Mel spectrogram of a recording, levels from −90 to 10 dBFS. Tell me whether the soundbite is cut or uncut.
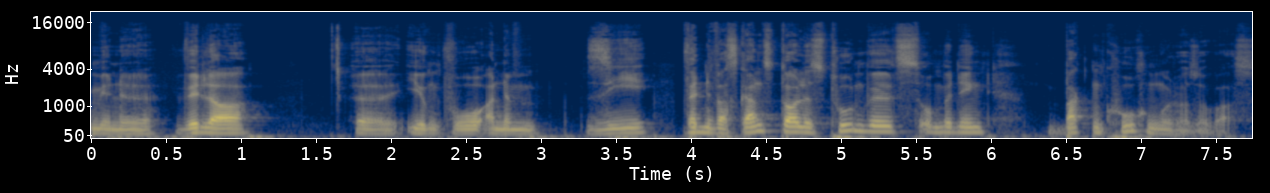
cut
